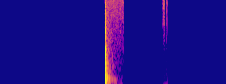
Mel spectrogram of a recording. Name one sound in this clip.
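A torch is set down with a soft thud.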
